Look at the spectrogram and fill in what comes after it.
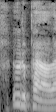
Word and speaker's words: Utapau: Utapau, that's how that's pronounced.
